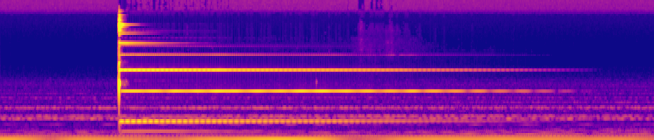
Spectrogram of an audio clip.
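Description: A single bell is struck once and rings out clearly, its bright overtones fading slowly over several seconds above a steady low hum in the background.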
